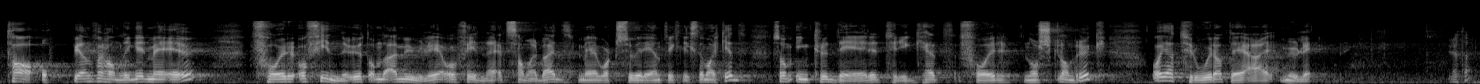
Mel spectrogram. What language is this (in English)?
Norwegian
